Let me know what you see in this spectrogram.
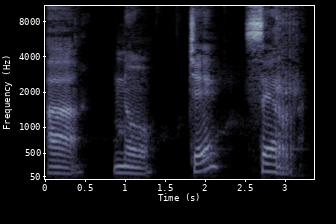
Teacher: su mayor fuerza de voz en la última sílaba por lo tanto es una palabra aguda pero termina en r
